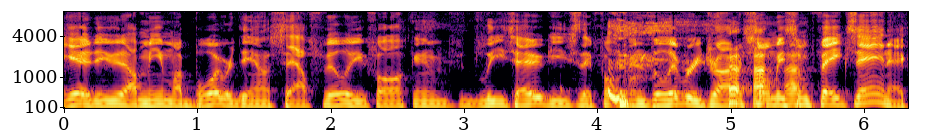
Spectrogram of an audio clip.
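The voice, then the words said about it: Put-on Delco Philadelphia accent. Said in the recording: “a Delco accent ... The Delco, the normal Philadelphia accent.”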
